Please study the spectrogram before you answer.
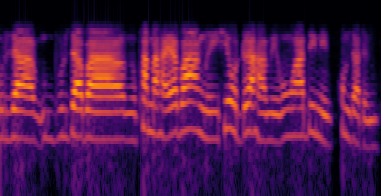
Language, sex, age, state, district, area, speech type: Bodo, female, 45-60, Assam, Kokrajhar, rural, conversation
